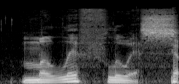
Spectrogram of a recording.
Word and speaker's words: mellifluous: Let me see if I'm pronouncing it right. Mellifluous. – Yep. – M-E-L-L-I-F-L-O-U-O-U-S. – Correct. – M-E-L-L-I-F-L-U-O-U-S.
